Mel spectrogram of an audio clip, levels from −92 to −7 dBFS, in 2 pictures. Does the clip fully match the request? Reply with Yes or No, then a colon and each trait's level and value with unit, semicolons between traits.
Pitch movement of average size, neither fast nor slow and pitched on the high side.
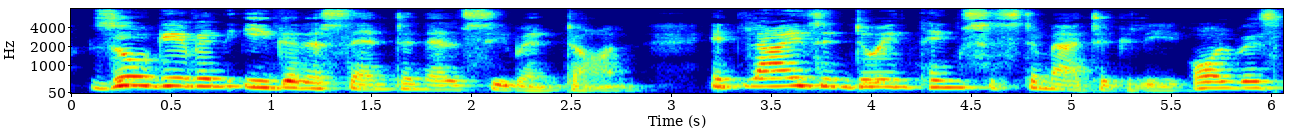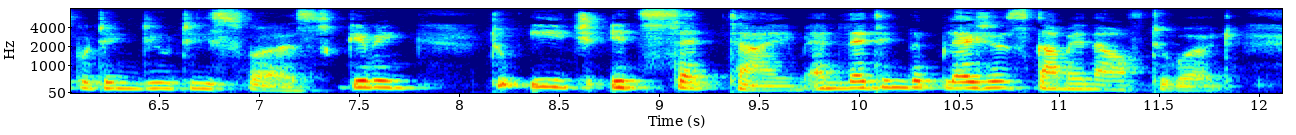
Yes: average, 4.3 semitones; average, 160 wpm; high, 225 Hz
